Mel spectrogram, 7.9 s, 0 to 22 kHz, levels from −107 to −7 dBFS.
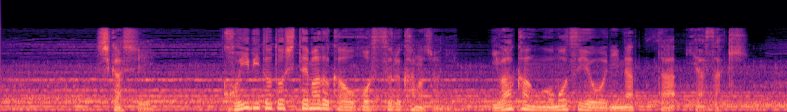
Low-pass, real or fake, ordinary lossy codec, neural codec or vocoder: none; real; none; none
